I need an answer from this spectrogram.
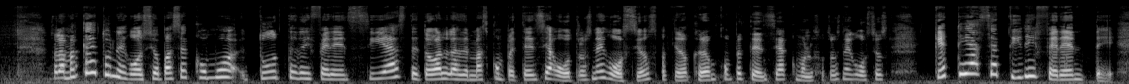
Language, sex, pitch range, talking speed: English, female, 195-260 Hz, 185 wpm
